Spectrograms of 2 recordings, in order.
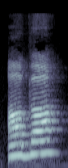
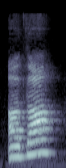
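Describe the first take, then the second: Both takes have the same delivery.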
